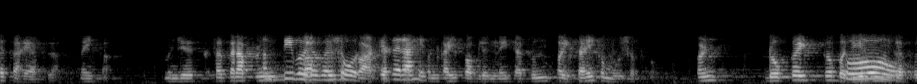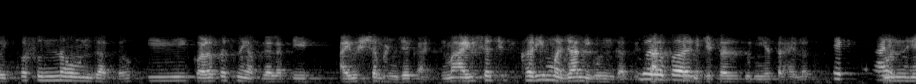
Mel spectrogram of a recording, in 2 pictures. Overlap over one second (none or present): present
